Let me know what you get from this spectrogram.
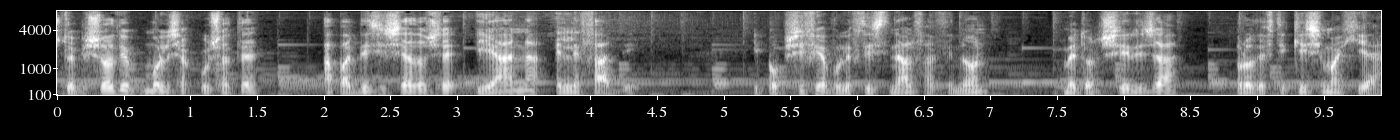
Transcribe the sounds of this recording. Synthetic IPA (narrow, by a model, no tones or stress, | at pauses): st̪o̞epi̥so̞ðio̞pumo̞lisɐkusɐt̪e̞ɐpɐnd̪isise̞ðo̞se̞iɐnɐele̞fɐ̰d̪i | ipo̞psifiɐvule̞ft̪ist̪inɐlfɐːθino̞nme̞t̪o̞nsiɾizɐpɾo̞ðe̞ft̪icisimɐçḭɐ̰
